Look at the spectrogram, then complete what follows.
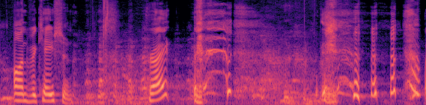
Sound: audience laughing

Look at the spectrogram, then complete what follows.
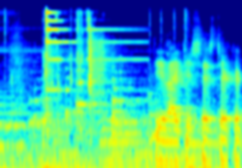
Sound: bell dinging

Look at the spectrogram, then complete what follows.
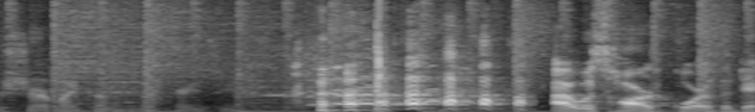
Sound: laughing

